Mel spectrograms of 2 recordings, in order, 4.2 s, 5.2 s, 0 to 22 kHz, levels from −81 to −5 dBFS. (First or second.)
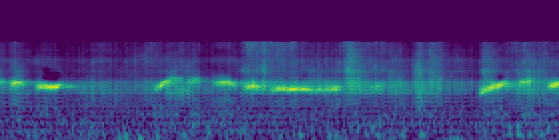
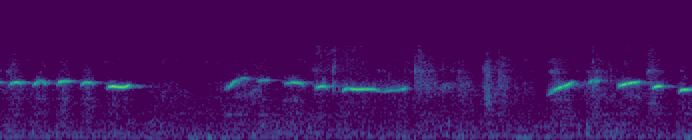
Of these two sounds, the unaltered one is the second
